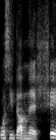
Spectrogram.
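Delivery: loud, crude, sweary outburst. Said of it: "that's how we talk".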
